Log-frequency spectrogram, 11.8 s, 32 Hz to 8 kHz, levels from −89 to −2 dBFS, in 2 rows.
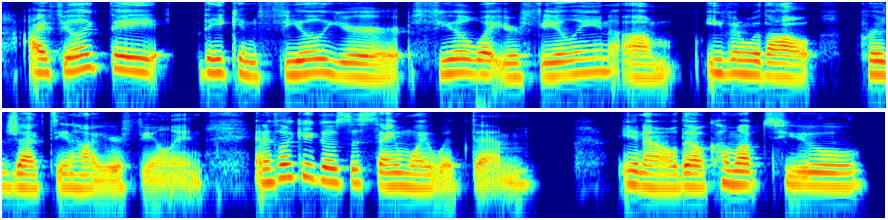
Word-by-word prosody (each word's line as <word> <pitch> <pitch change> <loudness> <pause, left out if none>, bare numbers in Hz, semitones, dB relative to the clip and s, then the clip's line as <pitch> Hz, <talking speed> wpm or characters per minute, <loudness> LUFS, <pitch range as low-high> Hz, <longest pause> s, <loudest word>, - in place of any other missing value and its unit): I 205 - +4
feel 220 +3 +1
like 265 +1 0
they 235 - +4 0.3
they 205 -1 +1
can 190 -3 -2
feel 185 +4 +1
your 175 - 0
feel 205 +1 0
what 195 -1 +4
you're 165 - -1
feeling, 185 +6 -2
um, 160 -1 -1 0.2
even 200 -1 0
without 175 -4 +3 0.3
projecting 165 -4 +1
how 155 - -1
you're 75 0 -2
feeling, 60 +1 -7 0.3
and - - 0
I - - +1
feel 265 - +4
like 275 - -5
it 270 - -1
goes 215 -2 +3
the 205 - -2
same 175 -3 0
way 160 -1 0
with 165 - -5
them, 190 0 -5 0.5
you 190 - 0
know? 160 -2 +1
They'll 165 0 +4
come 195 -2 -1
up 185 -1 +4
to 100 - -9
you 170 - -1
185 Hz, 190 wpm, -23 LUFS, 165-205 Hz, 0.5 s, I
